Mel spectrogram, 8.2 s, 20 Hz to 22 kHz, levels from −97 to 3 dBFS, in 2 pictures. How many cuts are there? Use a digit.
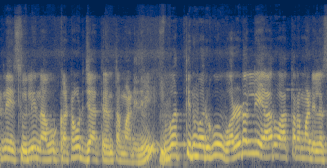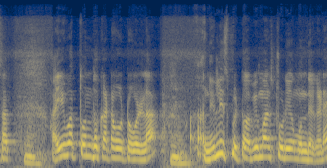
0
